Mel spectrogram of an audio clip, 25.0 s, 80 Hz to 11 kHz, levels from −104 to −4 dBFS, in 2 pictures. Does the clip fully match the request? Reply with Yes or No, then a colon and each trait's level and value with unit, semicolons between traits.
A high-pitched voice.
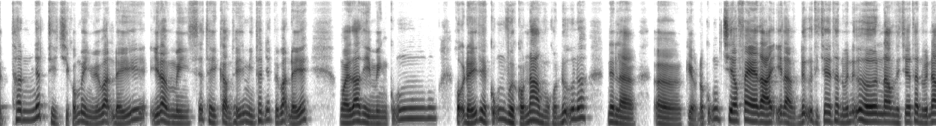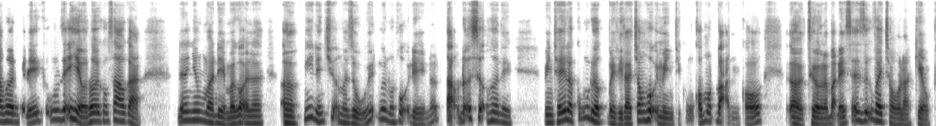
No: medium, 155 Hz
